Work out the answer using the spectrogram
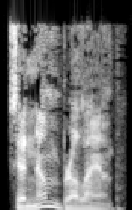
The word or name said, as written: sinumbra lamp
